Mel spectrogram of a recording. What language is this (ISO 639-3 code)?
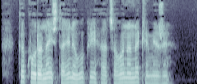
pus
